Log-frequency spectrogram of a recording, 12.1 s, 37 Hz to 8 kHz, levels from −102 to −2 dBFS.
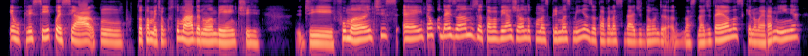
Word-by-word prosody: Eu 205 -4 +1
cresci 200 +4 0
com - - +3
esse, 180 +1 +2
ah, 160 0 +6
com 145 -3 -3 0.2
totalmente 175 -3 +2
acostumada 170 +2 +3
em - - 0
um 155 - +3
ambiente 145 -3 0 0.5
de 135 -2 0
fumantes, 210 +5 +2
eh, 200 +1 +2
então 235 +4 -2
com 275 0 -7
10 260 0 +1
anos 255 +1 0
eu 225 - +2
estava 200 -1 0
viajando 210 0 0
com 200 -1 -8
umas 185 -1 -3
primas 190 +1 -2
minhas, 210 +2 -2
eu 175 - 0
estava 165 0 -4
na 165 0 -2
cidade 160 -2 -5
da 155 +1 -5
onde, 165 0 -5
eh, - - -5 0.2
na 140 - -7
cidade 145 +2 -5
delas, 205 +9 +2
que 165 - -6
não 150 -1 -2
era 145 +4 -1
minha, 205 +4 0
180 Hz, 195 wpm, -24 LUFS, 155-210 Hz, 0.5 s, ah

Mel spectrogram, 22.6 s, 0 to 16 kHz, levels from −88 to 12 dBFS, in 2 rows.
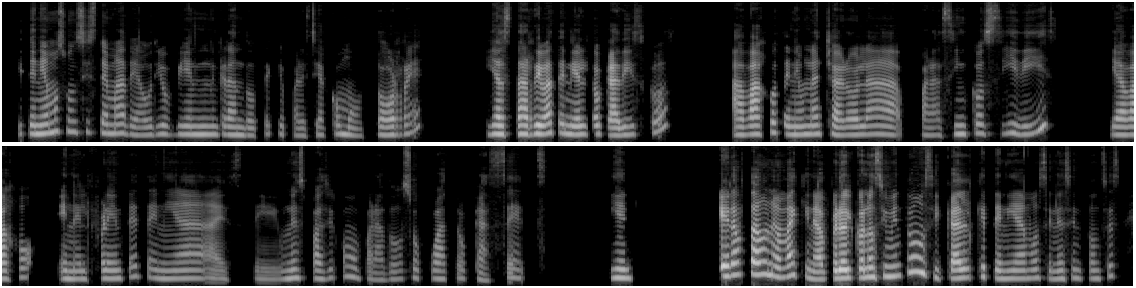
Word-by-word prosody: y 225 - -18
teníamos 235 +6 -1
un 280 -1 -9
sistema 250 -3 -5
de 215 -3 -11
audio 205 +3 -10
bien 215 0 -5
grandote 200 0 -8
que 220 -1 -17
parecía 185 -1 -16
como 200 -3 -8
torre, 210 - -5 0.6
y 225 +1 -3
hasta 220 0 +4
arriba 225 +2 +6
tenía 230 -4 0
el 215 -1 -3
tocadiscos. 215 - -1 0.7
Abajo 220 +5 +1
tenía 210 -4 -3
una 220 +1 -2
charola 210 0 -3 0.2
para 195 0 -13
5 225 +4 -7
CDs, 240 - -7 0.5
y 210 - -7
abajo 205 +4 -2 0.2
en 205 -1 -5
el 200 0 -8
frente 210 +4 -7
tenía, 210 - -7
este, 95 -1 -19
un 205 - -6
espacio 220 -1 -8
como 255 -1 -11
para 175 -4 -16
2 195 +3 -14
o 225 - -11
4 205 0 -9
casetes 150 - -14 0.6
y 225 0 0
en 220 -1 0 0.9
Era 275 +3 +9
toda 320 -1 +8
una 295 -6 +3
máquina, 240 -7 +3
pero 210 +3 +9
el 220 - +9
conocimiento 260 - +3
musical 230 - +4
que 255 - -4
teníamos 210 0 -4
en 200 0 -9
ese 210 +2 -8
entonces 215 +5 -13
215 Hz, 145 wpm, -23 LUFS, 205-235 Hz, 0.9 s, Era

